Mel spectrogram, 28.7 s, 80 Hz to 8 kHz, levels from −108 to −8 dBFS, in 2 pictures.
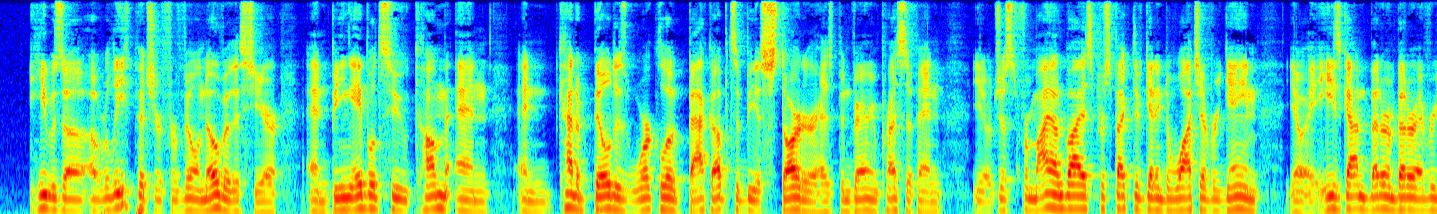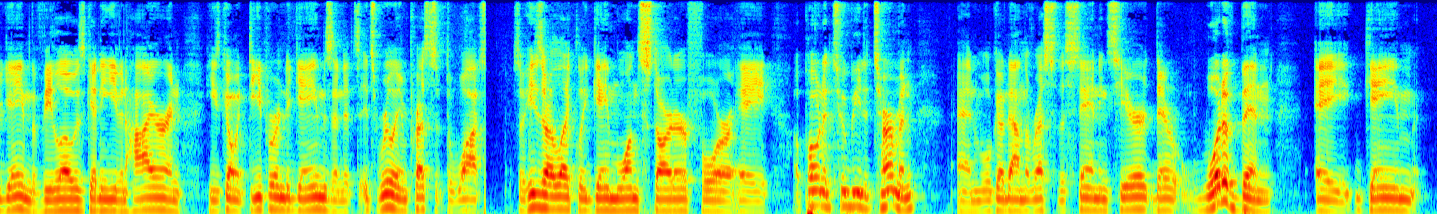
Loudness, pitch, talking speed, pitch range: -26 LUFS, 115 Hz, 215 wpm, 110-125 Hz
